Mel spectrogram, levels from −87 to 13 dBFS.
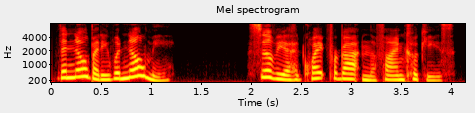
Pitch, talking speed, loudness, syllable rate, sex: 260 Hz, 175 wpm, -15 LUFS, 5.8 syllables/s, female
